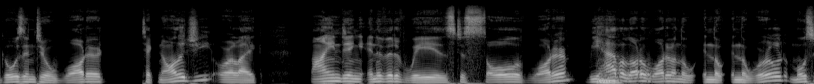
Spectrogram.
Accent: Dubai, United Arab Emirates; I grew up in Gisas in Dubai, which is a very, like, down-to-earth neighborhood in Dubai, really. Salt-of-the-earth neighborhood in Dubai.

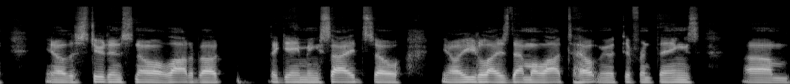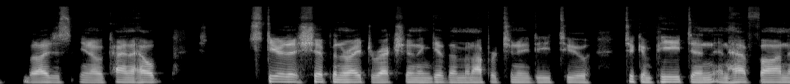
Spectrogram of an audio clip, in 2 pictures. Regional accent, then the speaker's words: Minnesota, United States; I have a twin brother, and we, you know, played on our Nintendo quite a bit. But we grew up in northern Minnesota, so we did a lot of outdoors things as well.

